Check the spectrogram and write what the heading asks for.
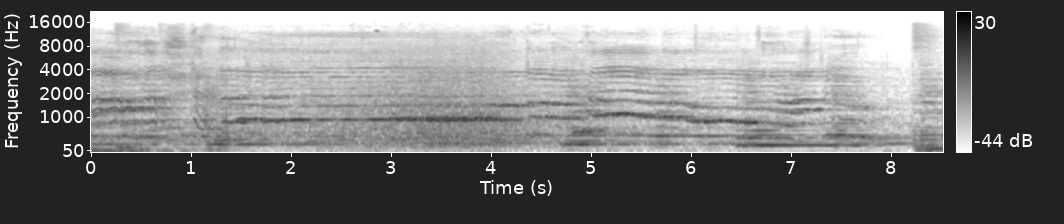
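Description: Soundtrack song: a singer holds one long high note without words, then moves through a sliding run of notes over the backing music.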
